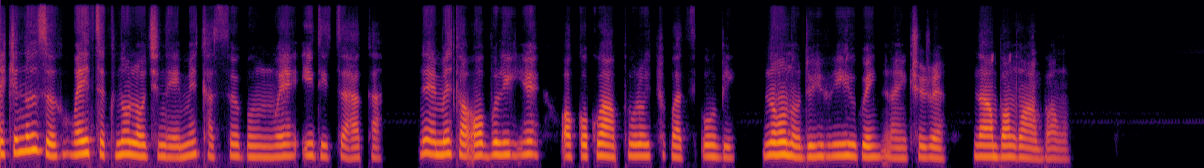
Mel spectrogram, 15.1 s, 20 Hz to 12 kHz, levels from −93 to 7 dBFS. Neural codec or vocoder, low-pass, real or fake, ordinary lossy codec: codec, 16 kHz in and 24 kHz out, 0.6 kbps, FocalCodec, streaming, 2048 codes; 10.8 kHz; fake; none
